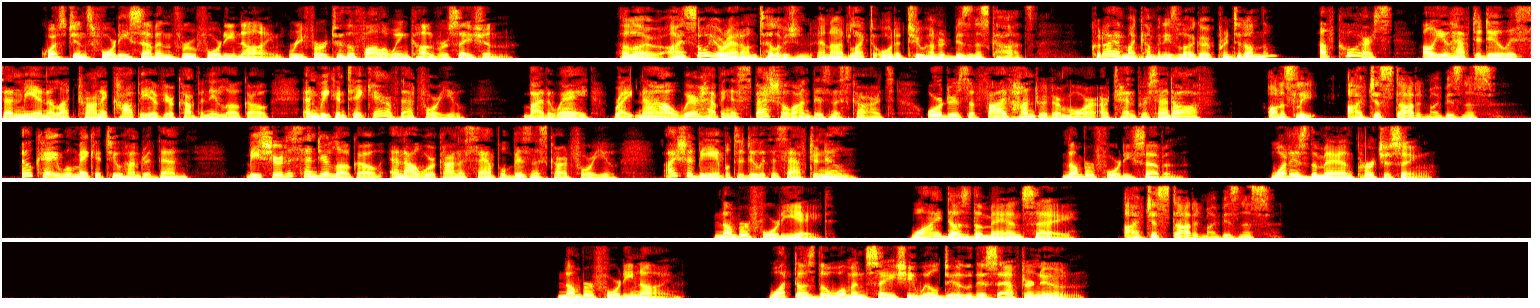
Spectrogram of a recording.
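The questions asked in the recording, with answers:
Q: What is the man purchasing?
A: Business cards

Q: What does the woman say she will do this afternoon?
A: Make a sample business card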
